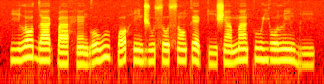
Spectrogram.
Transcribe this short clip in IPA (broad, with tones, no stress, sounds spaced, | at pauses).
i˧ l ɔ˦ d a˧ k͡p a˨ h ɛ̃˨ ɡ o˨˦ w u˦˨ k͡p ɔ˨˦ h ĩ˦ d͡ʒ u˦ s o˦ s ɔ̃˦ k ɛ˦˨ k i˨ ʃ ã˧ m ã˦ k u˦ j o˦ l ĩ˦ b i˧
